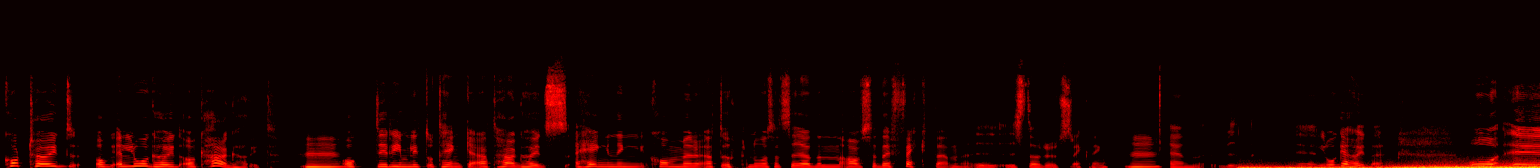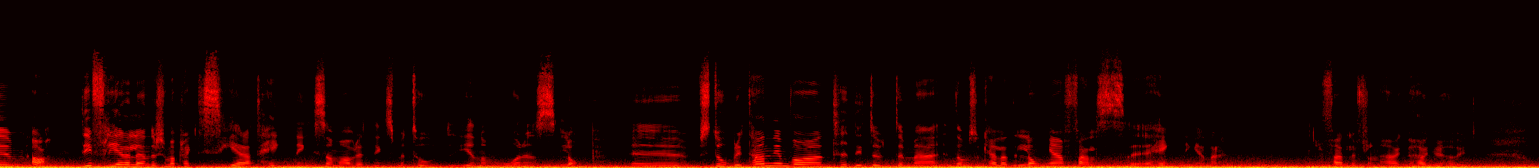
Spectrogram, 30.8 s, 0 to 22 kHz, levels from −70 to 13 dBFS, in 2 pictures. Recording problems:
wind noise on the microphone; heavy; from 12 s on; 2 dB below the speech

